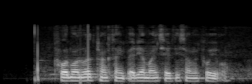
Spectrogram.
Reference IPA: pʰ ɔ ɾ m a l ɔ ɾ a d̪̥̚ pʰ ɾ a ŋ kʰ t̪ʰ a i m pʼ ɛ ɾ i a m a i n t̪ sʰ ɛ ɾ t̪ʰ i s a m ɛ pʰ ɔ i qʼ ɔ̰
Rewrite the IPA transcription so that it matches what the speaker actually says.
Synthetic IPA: pʰ ɔ ɾ m a l u ɾ a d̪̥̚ pʰ ɾ a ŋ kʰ t̪ʰ a i m pʼ ɛ ɾ i a m a i n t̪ sʰ ɛ ɾ t̪ʰ i s a m ɛ pʰ ɔ i qʼ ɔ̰

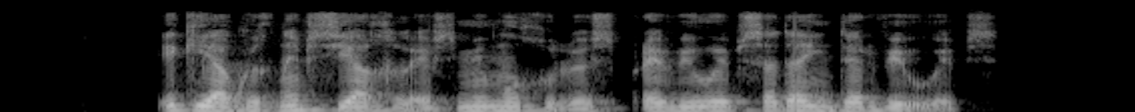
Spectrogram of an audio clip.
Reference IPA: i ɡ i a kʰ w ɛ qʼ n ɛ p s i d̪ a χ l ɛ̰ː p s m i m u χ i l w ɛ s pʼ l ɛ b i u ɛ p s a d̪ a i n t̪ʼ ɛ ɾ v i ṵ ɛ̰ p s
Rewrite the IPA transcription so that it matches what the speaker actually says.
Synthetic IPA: i ɡ i a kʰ w ɛ qʼ n ɛ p s i a χ l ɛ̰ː p s m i m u χ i l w ɛ s pʼ ɾ ɛ v i u ɛ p s a d̪ a i n t̪ʼ ɛ ɾ v i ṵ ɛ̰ p s

